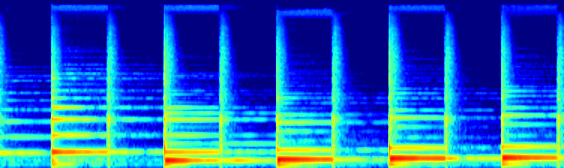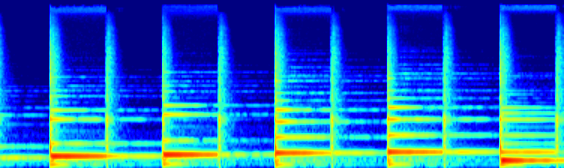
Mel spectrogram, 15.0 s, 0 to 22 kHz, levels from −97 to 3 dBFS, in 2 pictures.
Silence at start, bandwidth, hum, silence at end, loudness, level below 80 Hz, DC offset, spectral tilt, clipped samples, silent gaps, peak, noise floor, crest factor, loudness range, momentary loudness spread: 0 s; 11.5 kHz; none; 0 s; -18 LUFS; -54 dBFS; under 0.1%; -7 dB/octave; under 0.1%; none; -2 dBFS; -44 dBFS; 16 dB; 5 LU; 21 LU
